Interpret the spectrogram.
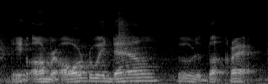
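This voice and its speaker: A man playing a crude, boastful female rogue at a tabletop game, with a slow drawl, rough grammar and crude jokes. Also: medium pitch, voice pushed down, close to an everyday voice. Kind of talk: in-character storytelling at a tabletop game. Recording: roomy echo, faint background noise.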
